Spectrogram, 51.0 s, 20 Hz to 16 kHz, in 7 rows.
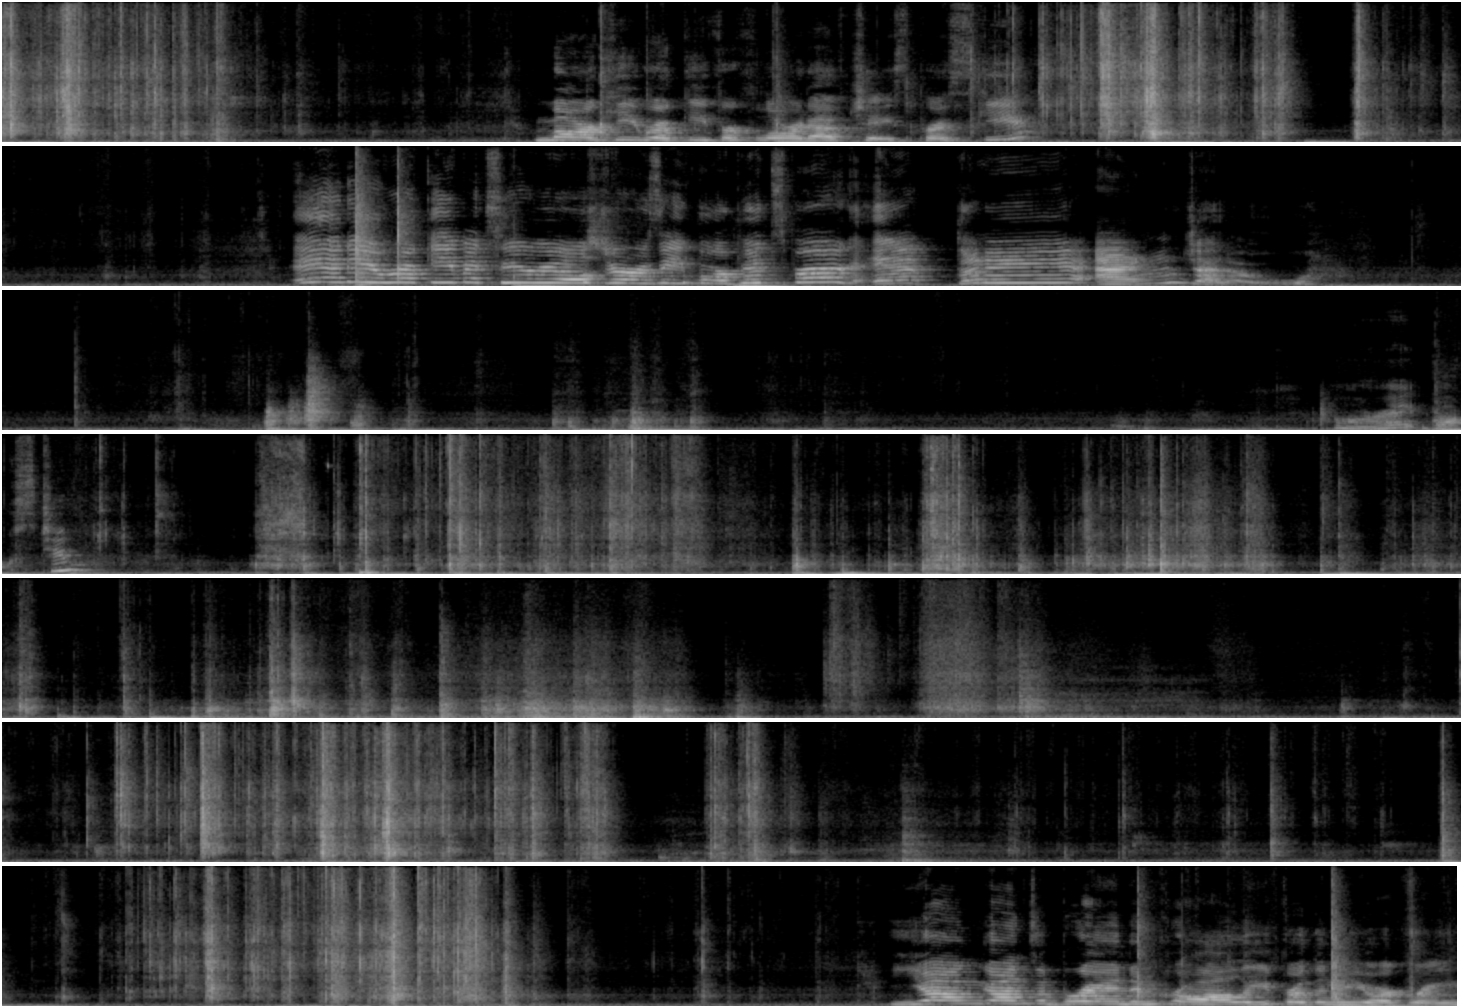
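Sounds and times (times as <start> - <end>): wrapper crinkling: 0.0 - 2.1, 4.6 - 7.4, 22.3 - 29.8, 36.5 - 40.6, 44.0 - 47.6.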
